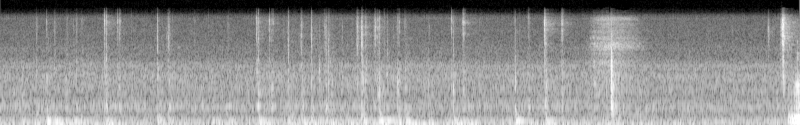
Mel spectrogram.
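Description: Computer keyboard typing: light, irregular keystrokes, with one short, slightly louder sound about four and a half seconds in.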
